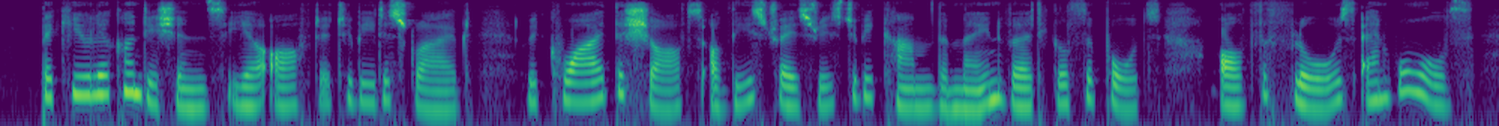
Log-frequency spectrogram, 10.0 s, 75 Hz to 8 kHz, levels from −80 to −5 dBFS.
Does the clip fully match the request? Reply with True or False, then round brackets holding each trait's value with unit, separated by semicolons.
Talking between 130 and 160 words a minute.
True (140 wpm)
